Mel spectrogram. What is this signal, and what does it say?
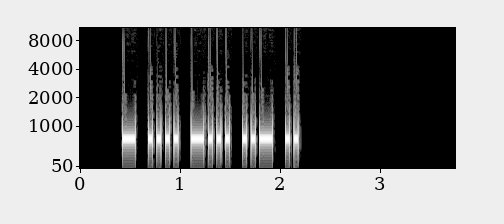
Morse code, heard as a keyed tone, about 27 wpm, 700 Hz. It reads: THBUI
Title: Five Challenging Letter-Number Combinations 28wpm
